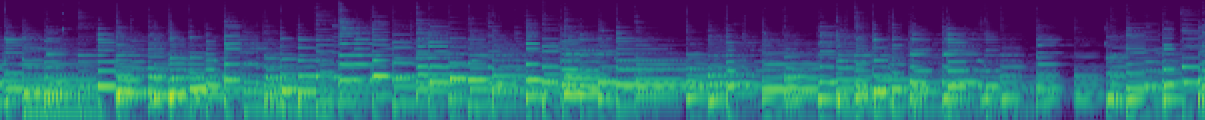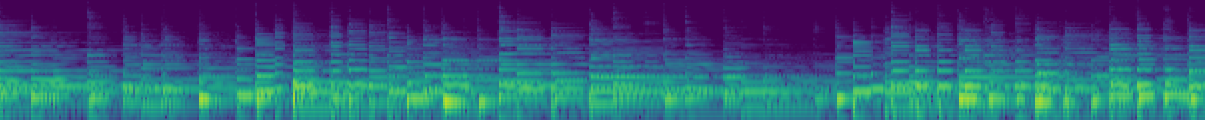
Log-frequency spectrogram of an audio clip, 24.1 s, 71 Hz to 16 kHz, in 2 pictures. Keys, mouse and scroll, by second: 0.2 shift+a, 1.6 alt+middle click, 2.2 ctrl+s, 2.6 alt+middle click, 3.4 click, 4.5 s, 6.7 s, 7.9 alt+middle click, 8.5 ctrl+s, 8.6-9.6 scroll up 2, 9.6 scroll up 3, 9.6 click, 10.8 s, 12.5 click, 13.7 shift+middle click, 14.1 shift+scroll up 4, 14.7 shift+middle click, 15.6-17.7 drag.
